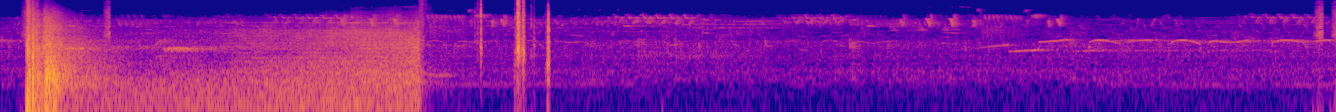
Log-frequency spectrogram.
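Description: Sniper rifle shots in a dinosaur hunting video game: a loud blast opens the scene, followed by a few sharp, short reports and scattered faint game effects over a quiet, chirping ambience.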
